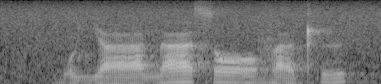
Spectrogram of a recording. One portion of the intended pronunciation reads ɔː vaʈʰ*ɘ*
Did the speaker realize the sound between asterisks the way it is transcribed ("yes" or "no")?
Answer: yes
